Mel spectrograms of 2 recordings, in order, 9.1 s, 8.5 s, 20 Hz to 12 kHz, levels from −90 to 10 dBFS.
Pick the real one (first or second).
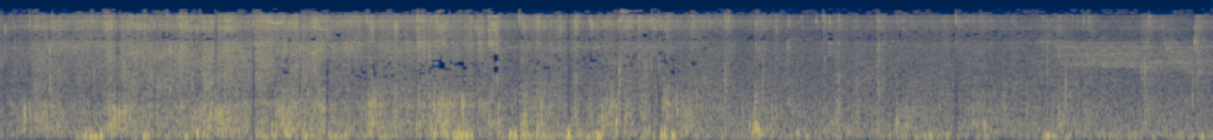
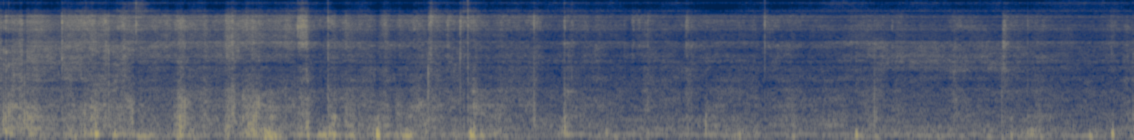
first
